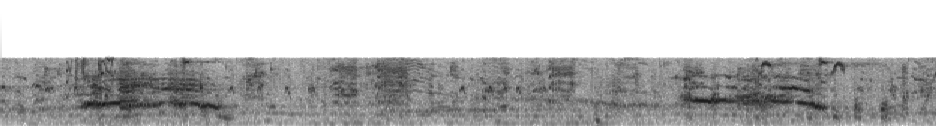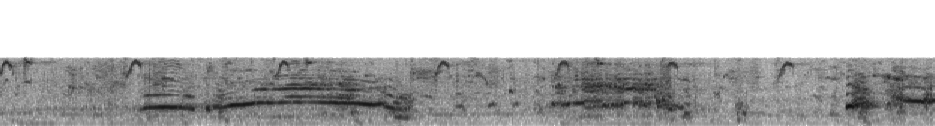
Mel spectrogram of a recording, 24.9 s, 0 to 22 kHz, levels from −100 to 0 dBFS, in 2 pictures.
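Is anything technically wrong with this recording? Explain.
Yes. Across the whole clip the level breathes and pumps: held, steady parts keep sinking while sharp onsets punch through, and the swing between them is around 10 dB. This is a noise suppressor applied to music or sounds. A suppressor tuned for speech treats sustained tones, ambience and decays as background noise and pulls them down frame by frame, so the balance keeps shifting and tails thin out. The sound comes through a narrow call band with nothing above 4 kHz, so the pumping is heard against an already dull top end.

At six points the sound is cut by the noise suppressor more deeply: 0.06–0.91 s, 2.94–4.92 s, 5.65–9.02 s, 11.26–14.13 s, 18.47–19.83 s and 21.69–23.74 s. In each stretch the sustained material drops by about 8 to 9 dB, for somewhere between under a second and about two seconds in total. The suppressor has judged these steady passages to be noise and attenuated them harder, while sudden attacks within the same stretches largely escape.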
